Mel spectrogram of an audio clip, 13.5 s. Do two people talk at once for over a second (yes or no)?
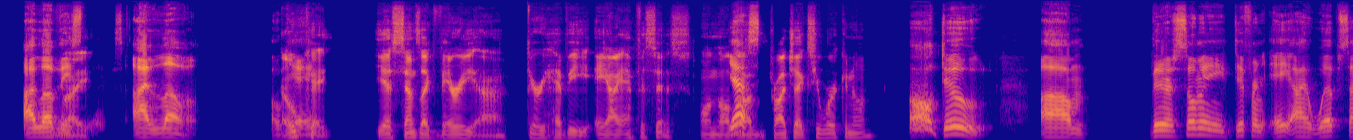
no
